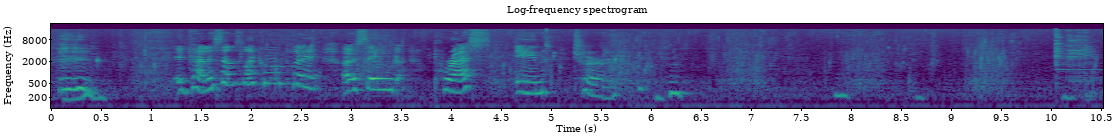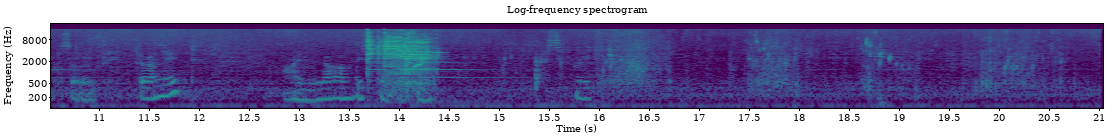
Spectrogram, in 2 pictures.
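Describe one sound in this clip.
Oil sizzles and bubbles as food fries.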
